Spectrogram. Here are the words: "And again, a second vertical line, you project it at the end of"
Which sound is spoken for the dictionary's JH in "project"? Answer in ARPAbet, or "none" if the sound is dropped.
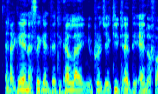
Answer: JH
